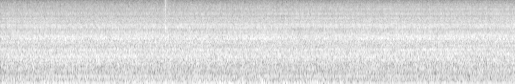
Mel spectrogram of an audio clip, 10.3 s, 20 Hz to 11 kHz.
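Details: Split-system condenser after replacing restricted condenser coil, running while refrigerant is added for long line set; steady compressor and fan hum, no rattles or surges; head pressure 263 psi, 7° subcooling; normal running.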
